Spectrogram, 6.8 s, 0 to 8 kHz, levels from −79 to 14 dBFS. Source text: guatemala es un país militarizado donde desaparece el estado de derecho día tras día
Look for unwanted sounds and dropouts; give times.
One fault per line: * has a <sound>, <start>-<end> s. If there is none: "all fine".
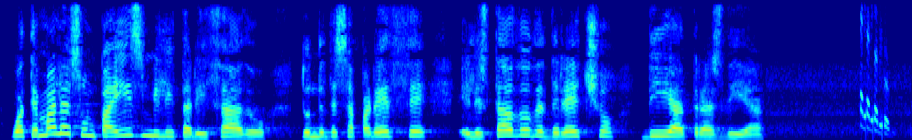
* has a chirp, 6.4-6.7 s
